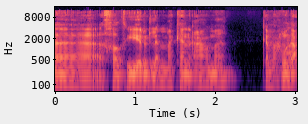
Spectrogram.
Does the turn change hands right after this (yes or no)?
no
